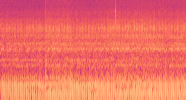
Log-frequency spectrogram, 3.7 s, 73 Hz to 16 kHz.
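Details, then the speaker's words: Engine at idle during a cylinder-by-cylinder check: low, lumpy, uneven beat; two cylinders suspected dead, cause not confirmed. "It's possible that's the dead cylinder. I'm thinking that's dead. Last one. 2 dead cylinders."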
